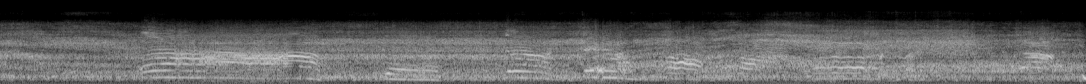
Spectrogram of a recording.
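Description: A man crying out in drawn-out, wordless cries over a steady rushing hiss. The cries are strongest and longest between about one and a half and three seconds in, then come in shorter bursts.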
